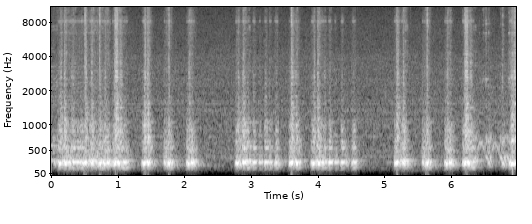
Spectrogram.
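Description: Diamond-tip engraving machine cutting script into a pewter tankard in a rotary attachment: its motors hum in short stop-start moves, with sharp ticks between them and two brief pauses.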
